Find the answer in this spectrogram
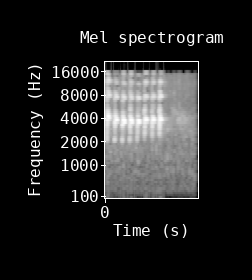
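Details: Lovebird heard in a training recording for long ngekek chattering: a fast run of eight sharp, high chirps, about eight per second, evenly spaced and then stopping abruptly, with a light hiss behind.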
